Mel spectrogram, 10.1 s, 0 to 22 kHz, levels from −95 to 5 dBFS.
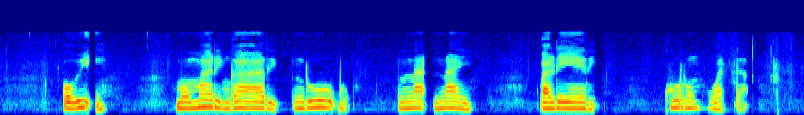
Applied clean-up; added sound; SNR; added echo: none; none; none; none.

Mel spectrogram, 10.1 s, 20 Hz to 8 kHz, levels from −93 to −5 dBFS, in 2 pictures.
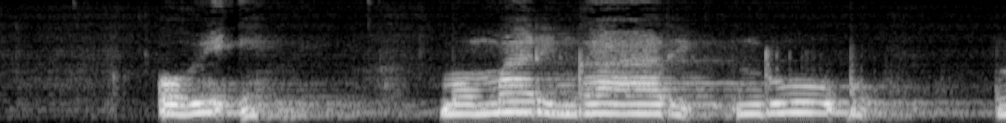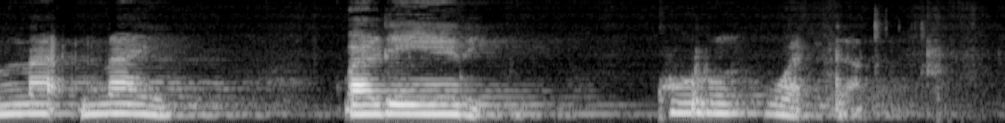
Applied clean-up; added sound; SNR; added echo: none; none; none; reverberation time 1.2 s.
